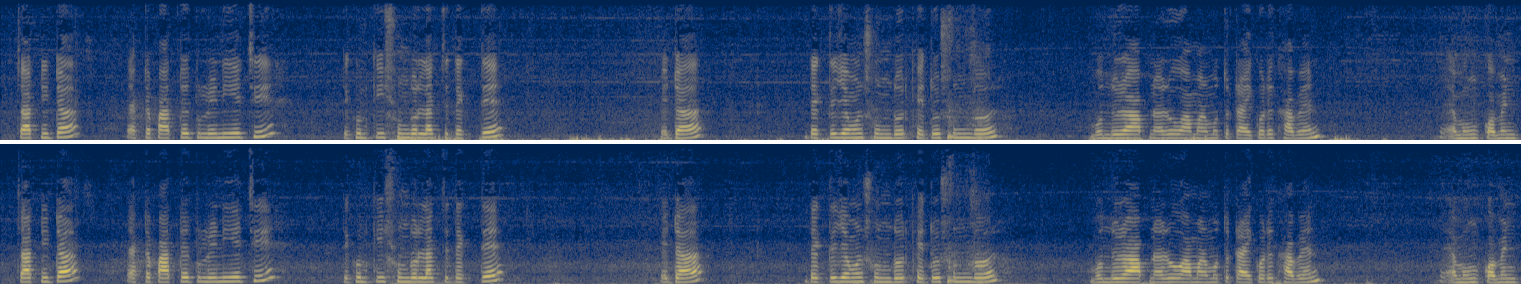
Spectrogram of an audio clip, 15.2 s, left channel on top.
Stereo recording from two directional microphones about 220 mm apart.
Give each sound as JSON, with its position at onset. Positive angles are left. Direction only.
{"t": 0.2, "sound": "speech", "side_deg": 5}
{"t": 6.6, "sound": "speech", "side_deg": 5}
{"t": 8.1, "sound": "speech", "side_deg": 5}
{"t": 14.4, "sound": "speech", "side_deg": 5}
